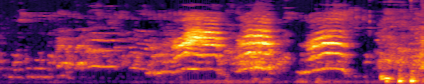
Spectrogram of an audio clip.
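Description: Very young kitten mewing: a few faint cries, then three loud high-pitched mews about a second apart, each rising and then falling in pitch. These are the cries of a hungry kitten, only two to three weeks old, taken from its mother.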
